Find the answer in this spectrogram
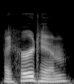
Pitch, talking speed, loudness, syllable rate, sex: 145 Hz, 240 wpm, -15 LUFS, 4.6 syllables/s, female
